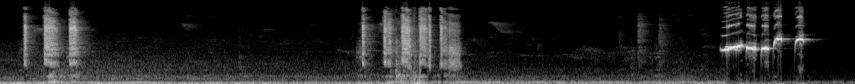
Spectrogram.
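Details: Master-recording song of a white-rumped shama meant to prompt pet birds to reply: groups of harsh, rasping bursts separated by quiet gaps, ending with a quick series of loud, clear, rising whistles.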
